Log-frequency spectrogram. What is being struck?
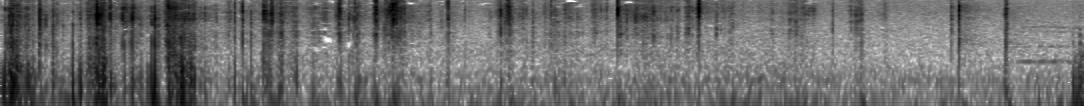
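Bar of soap.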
